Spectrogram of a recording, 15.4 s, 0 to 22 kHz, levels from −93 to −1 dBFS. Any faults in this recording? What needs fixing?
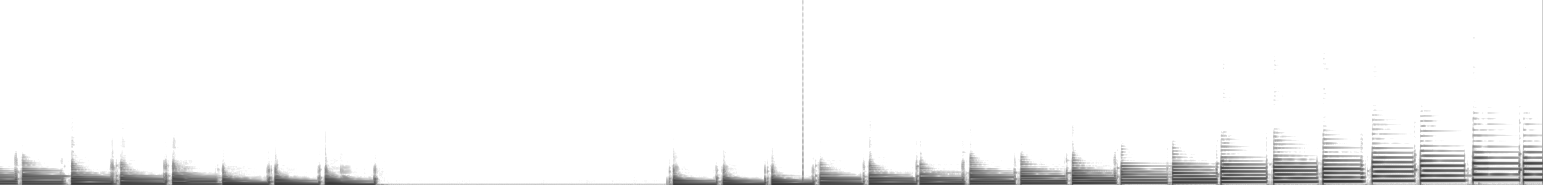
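At 8.04 s the music drops to a block of digital silence for 1.33 ms, which fits an unfilled 64-sample buffer. It is heard as a tick. The waveform shows a brief flat run of near silence, and the spectrogram shows a thin vertical broadband line. To prevent it, give the audio callback more buffer headroom so every block is filled on time.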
